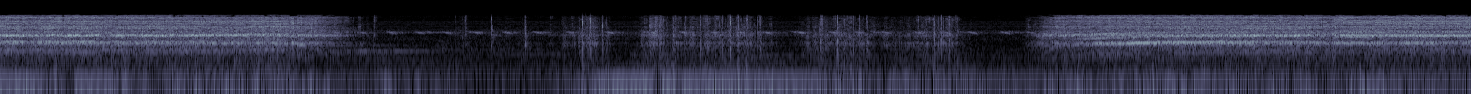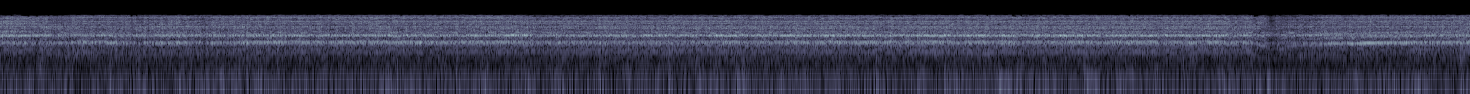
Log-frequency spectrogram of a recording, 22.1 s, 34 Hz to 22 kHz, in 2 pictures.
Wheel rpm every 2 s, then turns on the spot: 160, 30, 10, 20, 140, 160, 160, 160, 160, 160, 150.
4-6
